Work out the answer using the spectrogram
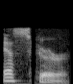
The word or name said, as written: esker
